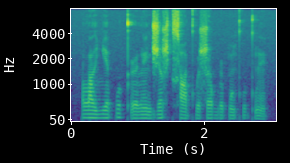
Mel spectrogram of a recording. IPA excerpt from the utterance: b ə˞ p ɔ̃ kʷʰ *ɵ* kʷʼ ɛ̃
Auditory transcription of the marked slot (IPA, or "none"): ə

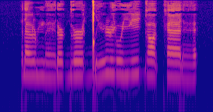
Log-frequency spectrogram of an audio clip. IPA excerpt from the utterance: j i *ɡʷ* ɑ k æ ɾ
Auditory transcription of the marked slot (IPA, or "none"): ɡ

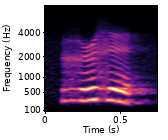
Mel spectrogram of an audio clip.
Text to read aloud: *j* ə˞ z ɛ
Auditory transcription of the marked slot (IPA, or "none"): ɣ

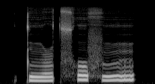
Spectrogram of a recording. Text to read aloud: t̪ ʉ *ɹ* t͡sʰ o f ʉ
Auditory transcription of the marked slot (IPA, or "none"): ɹ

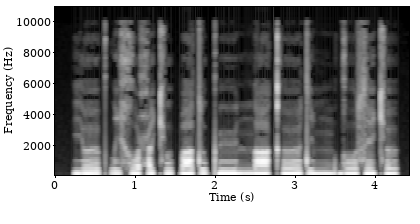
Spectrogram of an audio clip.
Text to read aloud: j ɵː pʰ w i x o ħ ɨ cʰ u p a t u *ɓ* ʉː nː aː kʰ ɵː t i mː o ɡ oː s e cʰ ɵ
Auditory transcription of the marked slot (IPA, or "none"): pʼ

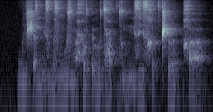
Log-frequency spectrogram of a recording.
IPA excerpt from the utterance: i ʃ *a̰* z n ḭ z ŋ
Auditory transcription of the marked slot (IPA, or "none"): a̰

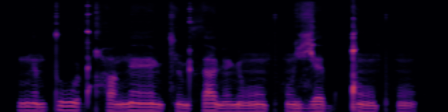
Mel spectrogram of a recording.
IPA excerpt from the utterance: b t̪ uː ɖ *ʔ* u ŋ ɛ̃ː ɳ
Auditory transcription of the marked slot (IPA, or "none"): qʰ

